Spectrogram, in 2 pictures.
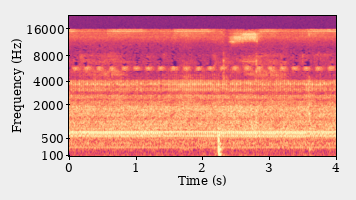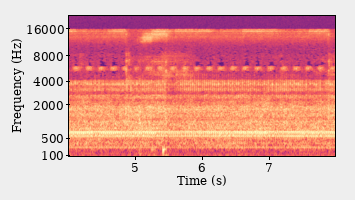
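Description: Quiet room tone with a steady electrical hum, broken by a faint click about two seconds in and another about five seconds in.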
